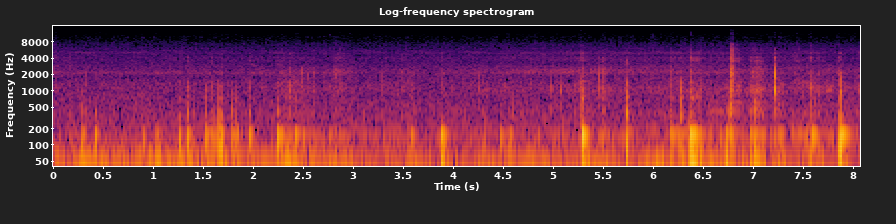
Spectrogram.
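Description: Irregular soft thumps and clicks of a person walking over a paved path, with the knocking of the camera they carry. The louder knocks come in the second half.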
